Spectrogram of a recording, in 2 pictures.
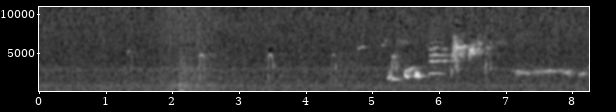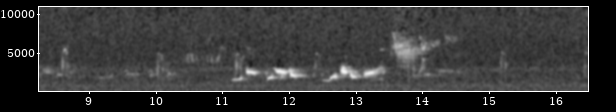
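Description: Songbirds chirping in two short bursts of quick notes, about five seconds in and again from about eleven to thirteen seconds, over a steady low background hiss. A single low thump about two seconds in.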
